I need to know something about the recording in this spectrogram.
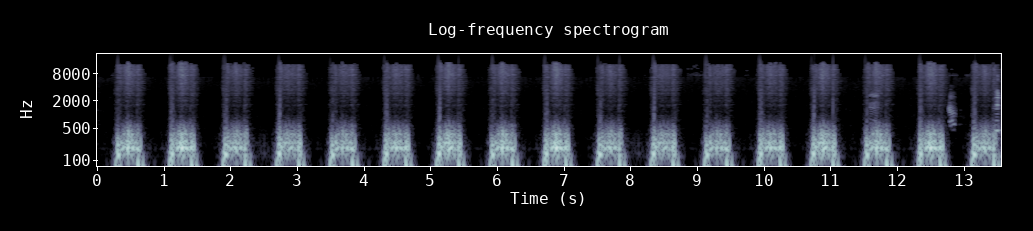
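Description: A tricuspid heart murmur heard through a stethoscope: steady, evenly spaced low whooshing beats, about one and a half per second, loud and continuous with no talking.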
